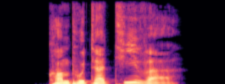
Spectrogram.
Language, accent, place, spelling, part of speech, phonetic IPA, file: German, Germany, Berlin, komputativer, adjective, [ˈkɔmputatiːvɐ], De-komputativer.ogg
- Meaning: inflection of komputativ: 1. strong/mixed nominative masculine singular 2. strong genitive/dative feminine singular 3. strong genitive plural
